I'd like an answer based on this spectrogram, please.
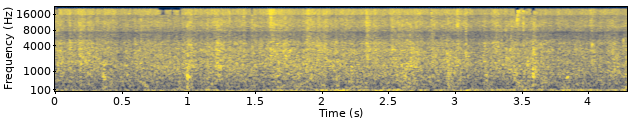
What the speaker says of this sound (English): Actual legitimate rain, getting things wet, getting the ground wet.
